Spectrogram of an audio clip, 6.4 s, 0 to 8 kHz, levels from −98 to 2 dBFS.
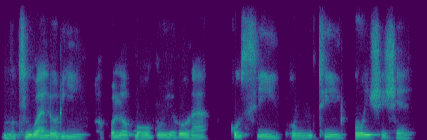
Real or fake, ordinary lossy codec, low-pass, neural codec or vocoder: fake; Opus, 32 kbps; 7.2 kHz; codec, 16 kHz, 4 kbps, X-Codec, HuBERT features, trained on balanced general audio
